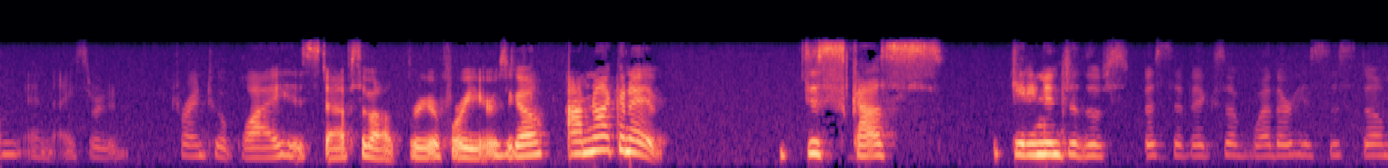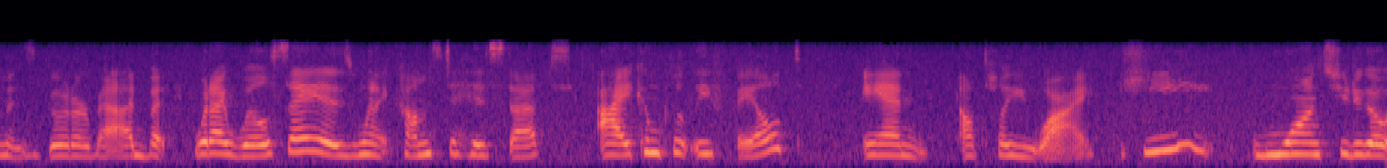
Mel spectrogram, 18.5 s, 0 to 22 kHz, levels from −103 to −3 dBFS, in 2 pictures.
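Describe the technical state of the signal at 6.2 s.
Automatic gain falling, 5.4 to 7.48 s: the gain control judged the input too loud or its background too noisy and eased down about 3 dB, so speech and background sink together.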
